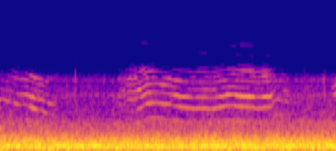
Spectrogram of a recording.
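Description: Steady rumble of an airliner cabin during the descent, with a young child's high-pitched whining cries over it: a short one fading in the first half-second and a longer, wavering one from about a second and a half to three and a half seconds in.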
